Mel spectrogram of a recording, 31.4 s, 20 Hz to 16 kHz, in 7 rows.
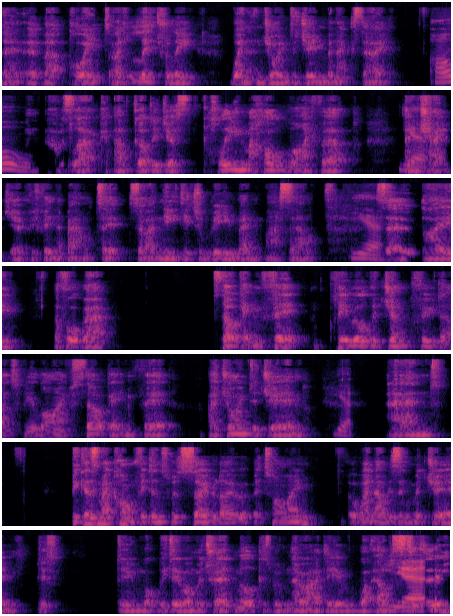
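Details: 56-year-old female bodybuilder with virilized voice (androgen-induced voice deepening) after taking large doses of anabolic steroids, including male steroids; she can no longer sing; also has past liver damage.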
